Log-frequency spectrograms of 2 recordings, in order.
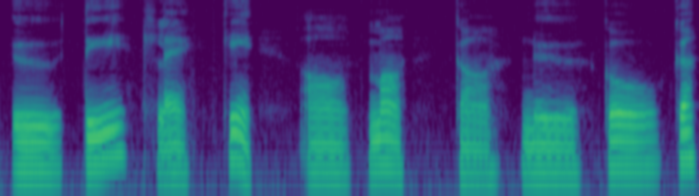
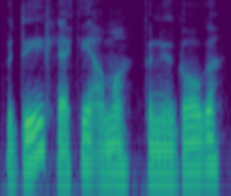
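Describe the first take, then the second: First: "u, di, le, ki, a, ma, ga, nu, go, ga" evenly spaced out; syllable by syllable. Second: Said in the usual way. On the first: Shown as a demonstration. Teacher modelling the whole word for geyser, syllable by syllable. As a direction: pause after each syllable of "u, di, le, ki, a, ma, ga, nu, go, ga". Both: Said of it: "And all together".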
